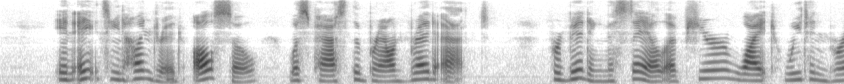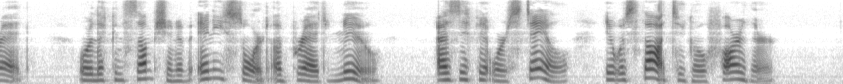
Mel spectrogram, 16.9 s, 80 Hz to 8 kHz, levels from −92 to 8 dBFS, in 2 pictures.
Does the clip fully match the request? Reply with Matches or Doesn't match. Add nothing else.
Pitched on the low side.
Doesn't match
